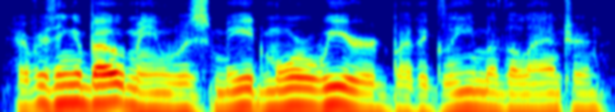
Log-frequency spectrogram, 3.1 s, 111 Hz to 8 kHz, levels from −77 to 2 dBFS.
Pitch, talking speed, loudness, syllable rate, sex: 125 Hz, 255 wpm, -16 LUFS, 6.3 syllables/s, male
